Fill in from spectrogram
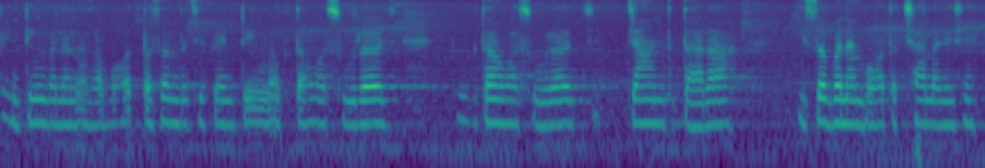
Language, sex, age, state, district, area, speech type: Maithili, female, 18-30, Bihar, Purnia, rural, spontaneous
